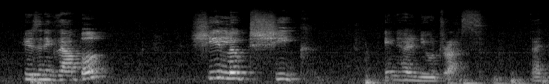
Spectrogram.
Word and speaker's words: chic: you pronounce this word the ch makes a sh sound not a ch sound it's a sh and the last c makes a k sound chic the next word is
